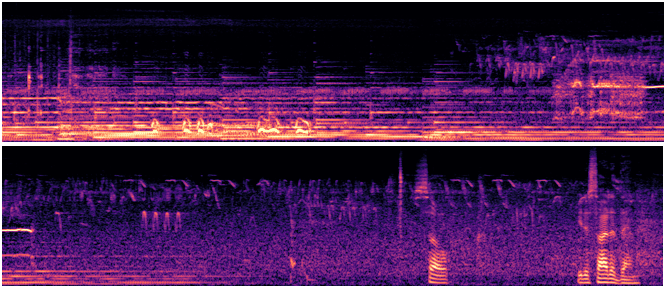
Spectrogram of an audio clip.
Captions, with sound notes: (owl hooting) (rooster crowing) - So, he decided then.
